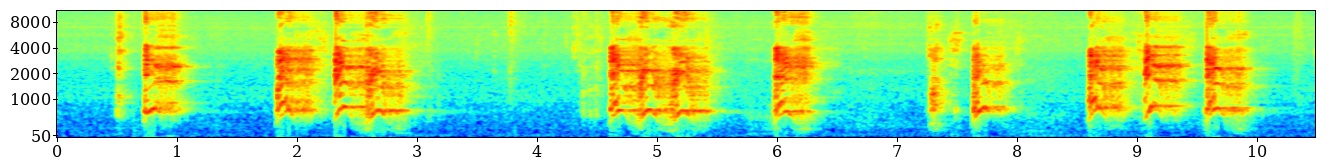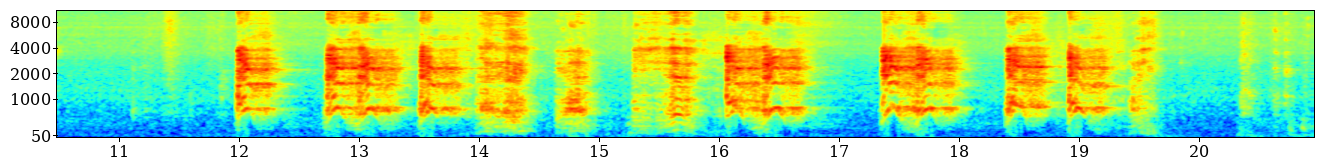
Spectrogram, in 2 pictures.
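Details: Weimaraner puppy harassing an older Weimaraner that has the better bed, eventually scaring it away: a long series of sharp, high, yappy barks in quick clusters of two to four, with short pauses between them.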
